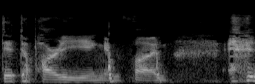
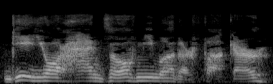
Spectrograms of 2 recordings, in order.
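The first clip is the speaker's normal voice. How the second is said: slow, higher mock European accent; 5 semitones higher than usual. Fan shows the pony sounds like the movie, mock European accent. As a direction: drag out the line in a put-on European accent. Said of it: "Pinkie Pie sounds just like him".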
